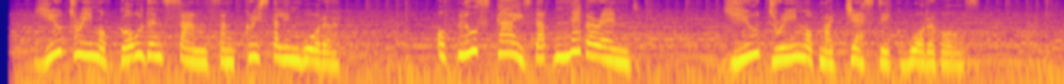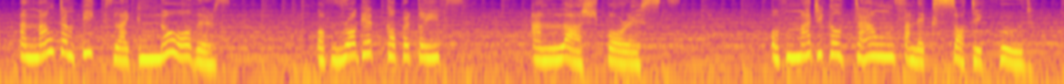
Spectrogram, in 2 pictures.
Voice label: Engaging, Adventure, English; Mexican female VoiceOver artist and actor; bilingual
